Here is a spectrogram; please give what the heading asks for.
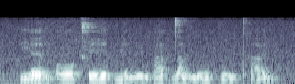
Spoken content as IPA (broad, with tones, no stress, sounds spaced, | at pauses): j ɛː˥˨ m ʔ ɔː˧ kʰ e˧˥ | b e˧ n uː˩˧ ʔ aː˧˥ t̚ d a˥˨ w n uː˧ k uː˩ pʰ a˧˩ j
